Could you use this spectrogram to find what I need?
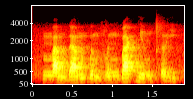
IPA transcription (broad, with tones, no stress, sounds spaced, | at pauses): m a˨˩ m ɗ a˨˦ m ɓ ə˨˩ m v ə˧ n ɓ a˦˥ k̚ l i˨˦ m t̪ʰ ə̰˧˥ j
